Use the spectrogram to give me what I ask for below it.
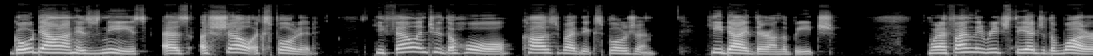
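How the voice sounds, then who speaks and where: A woman's voice: medium pitch, no room sound, studio quality, close to an everyday voice. A woman reading a soldier recalling battle. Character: male soldier recalling a beach landing.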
